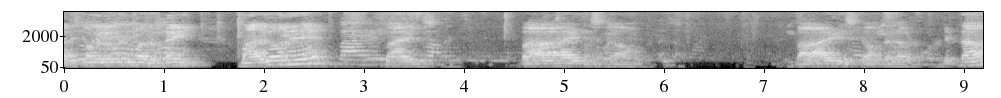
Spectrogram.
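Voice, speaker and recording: A man's voice: sits high, warm tone, slight background noise. A male teacher giving a classroom lecture, drilling steps by repeating them and quizzing his students. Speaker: commerce teacher. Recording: echoey classroom mic from far off.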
